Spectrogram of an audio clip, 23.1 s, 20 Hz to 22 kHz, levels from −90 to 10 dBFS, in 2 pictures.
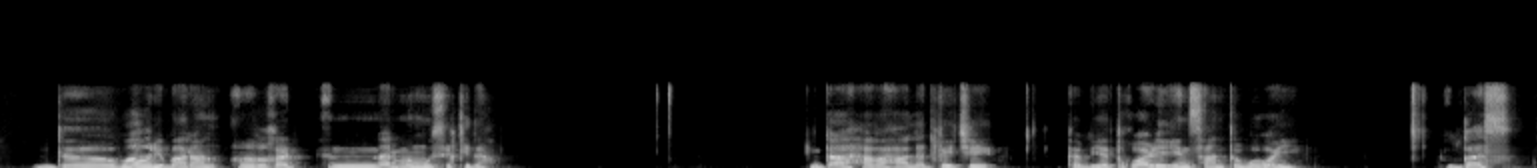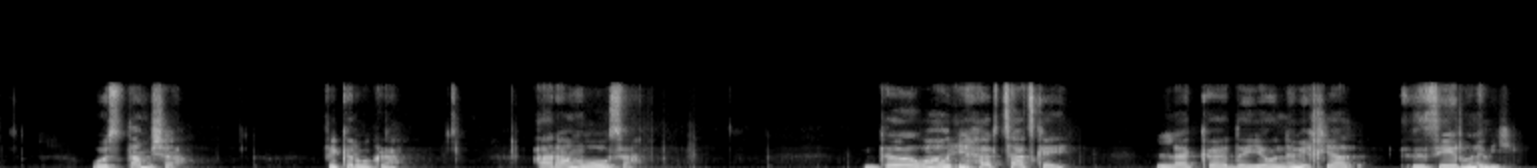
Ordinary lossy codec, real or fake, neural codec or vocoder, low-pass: none; fake; codec, 24 kHz, 3.1 kbps, DualCodec; 10.8 kHz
